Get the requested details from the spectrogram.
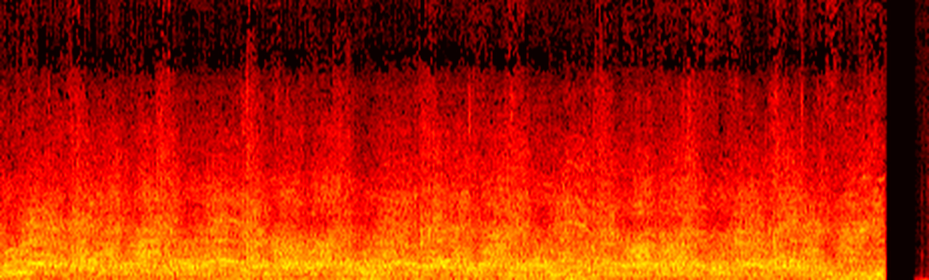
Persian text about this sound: امروز هم دانشگاهیان آقای روحی تجمع اعتراضی پرتعدادی رو شکل دادن که صدای یکی از اعتراضهای اونها رو میتونیم بشنویم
